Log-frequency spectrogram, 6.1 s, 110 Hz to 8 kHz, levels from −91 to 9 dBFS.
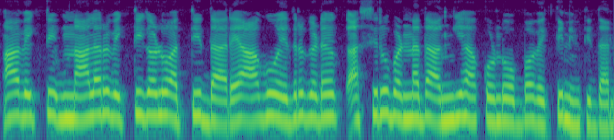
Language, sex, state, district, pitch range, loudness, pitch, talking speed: Kannada, female, Karnataka, Bangalore, 200-225 Hz, -12 LUFS, 215 Hz, 135 wpm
